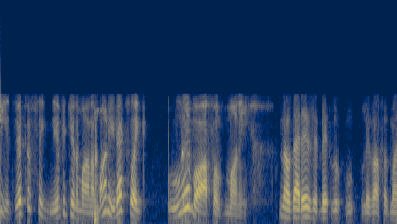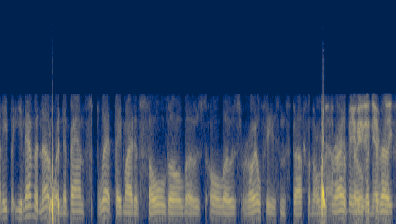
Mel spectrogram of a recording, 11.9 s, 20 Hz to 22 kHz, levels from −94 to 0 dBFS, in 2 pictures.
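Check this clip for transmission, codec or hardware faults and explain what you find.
Yes, there's a fair bit going on here, all of it phone-line trouble plus one playback hiccup.

GSM full-rate codec, throughout: the whole speech clip sits in a roughly 250 Hz to 3.5 kHz band. Pulse-driven vocal-tract modelling leaves that buzzy, gravelly roughness, which fits 13 kbps full rate.

GSM bit errors, 1.36–1.53 s after "it's a significant amount", 6.64–6.85 s between "money but you never" and "the band split they", and 10.72–10.88 s: corrupted filter, pitch or gain values garble the frames into squawks, pops and gargling.

Repeated buffer, 1.90–1.92 s, just before "like live off of": one chunk gets played twice with a hard join, so you hear a quick click or buzz, which fits a 20 ms buffer.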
